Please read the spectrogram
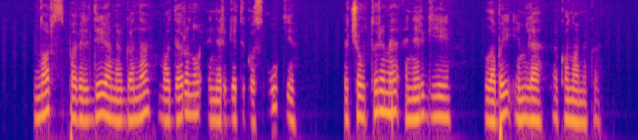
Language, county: Lithuanian, Telšiai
